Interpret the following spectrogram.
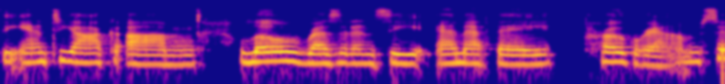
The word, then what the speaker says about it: Antioch: are a core faculty member um do I pronounce it Antioch it's the Antioch low residency MFA program so you do teach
